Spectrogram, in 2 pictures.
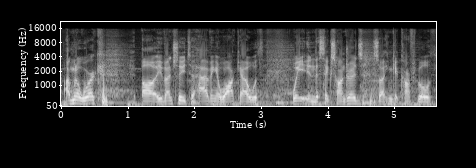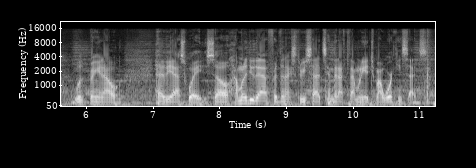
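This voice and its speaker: A man talking casually to the camera as a powerlifting vlogger, in between lifting weights and warming up. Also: medium pitch, fairly even intonation, quick pace. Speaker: powerlifter vlogging meet prep. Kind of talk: casual training vlog talk to camera.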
